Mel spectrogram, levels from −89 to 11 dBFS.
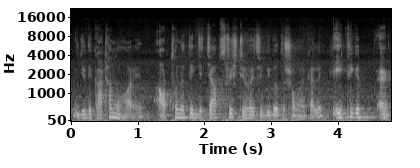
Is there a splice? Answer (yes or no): yes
